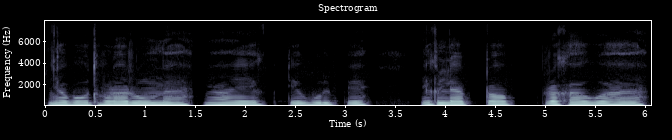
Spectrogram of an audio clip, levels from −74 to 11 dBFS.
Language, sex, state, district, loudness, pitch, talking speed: Hindi, male, Jharkhand, Ranchi, -15 LUFS, 155 Hz, 140 wpm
